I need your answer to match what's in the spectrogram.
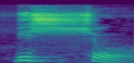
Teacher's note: যেমন বিশ্ব তালব্য সর নিচে বফলা রয়েছে। তালব্য স দুইবার উচ্চারিত হবে। অর্থাৎ দীপ্ত হবে।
